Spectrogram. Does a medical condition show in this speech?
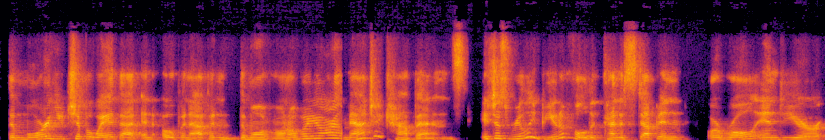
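No.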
